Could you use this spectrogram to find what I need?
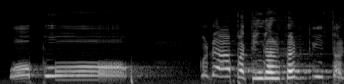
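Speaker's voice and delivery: high, loud mourning wail; wailing cry. Retold or imitated. A Batak mourner wailing at Opung's death. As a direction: cry out to the dead grandfather, loudly.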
